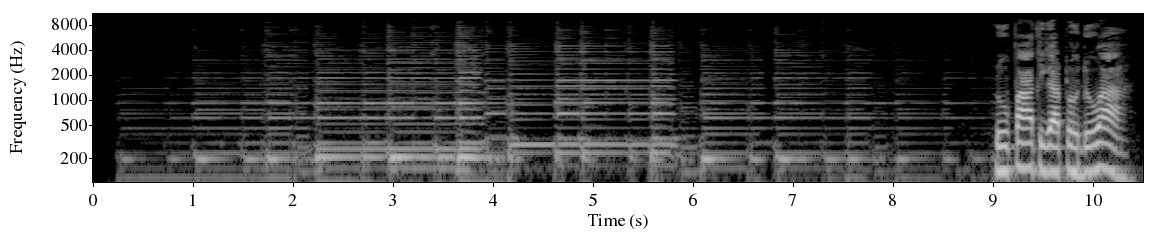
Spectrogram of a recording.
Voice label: good news, urak lawoi

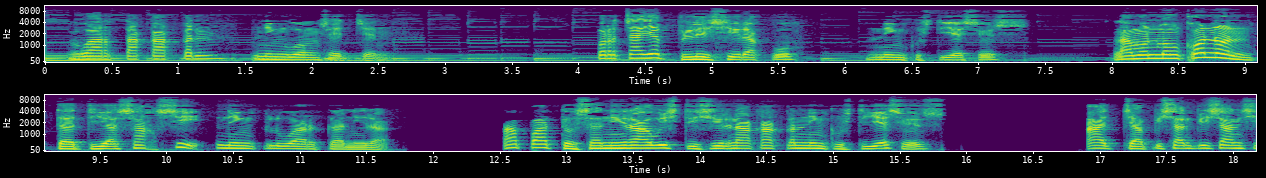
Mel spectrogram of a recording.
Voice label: good news jawa indramayu, javanese bible

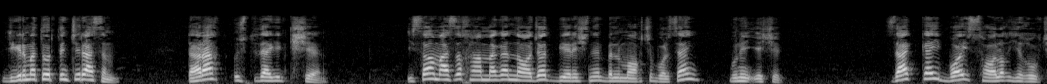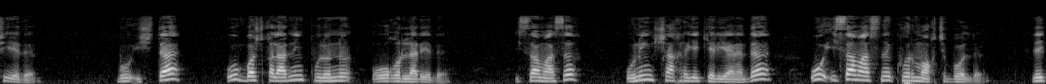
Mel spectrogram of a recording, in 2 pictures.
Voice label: uzbek northern

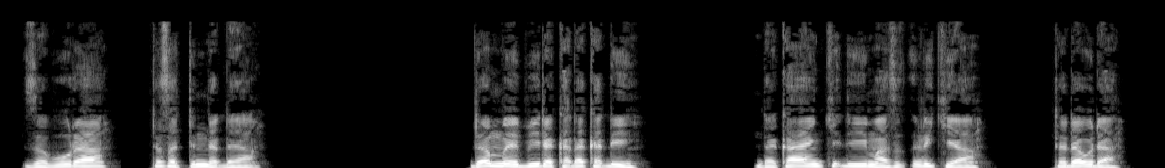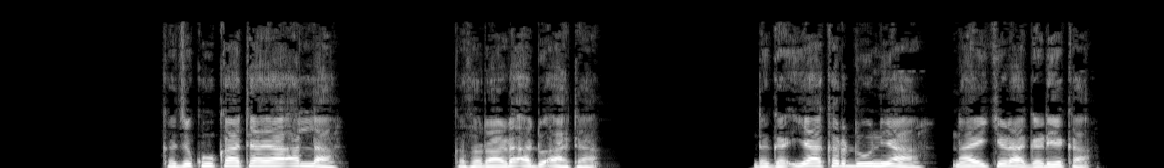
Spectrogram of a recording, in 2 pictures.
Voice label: hausa bible drama, psalms; hausa bsn nt drama

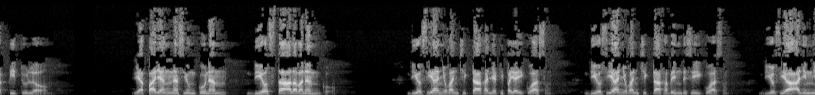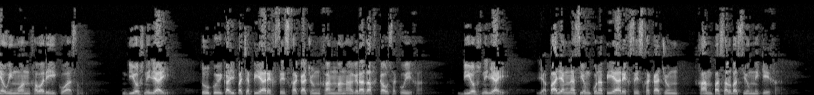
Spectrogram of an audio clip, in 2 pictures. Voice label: salmos, quechua ayacucho

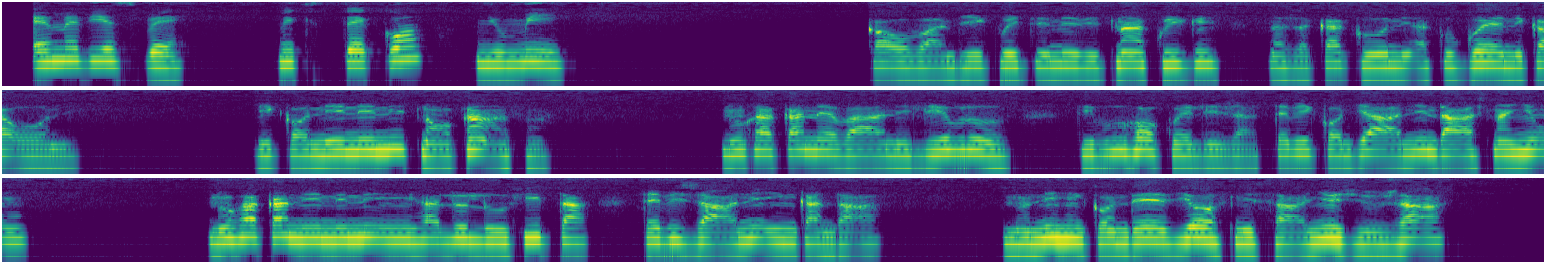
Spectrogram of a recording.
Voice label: mixtec diagnostic spanish mexico

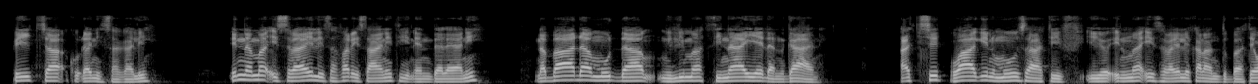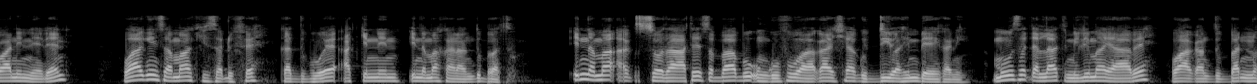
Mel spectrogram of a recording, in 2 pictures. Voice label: afan munyoyaya; mighty men of god

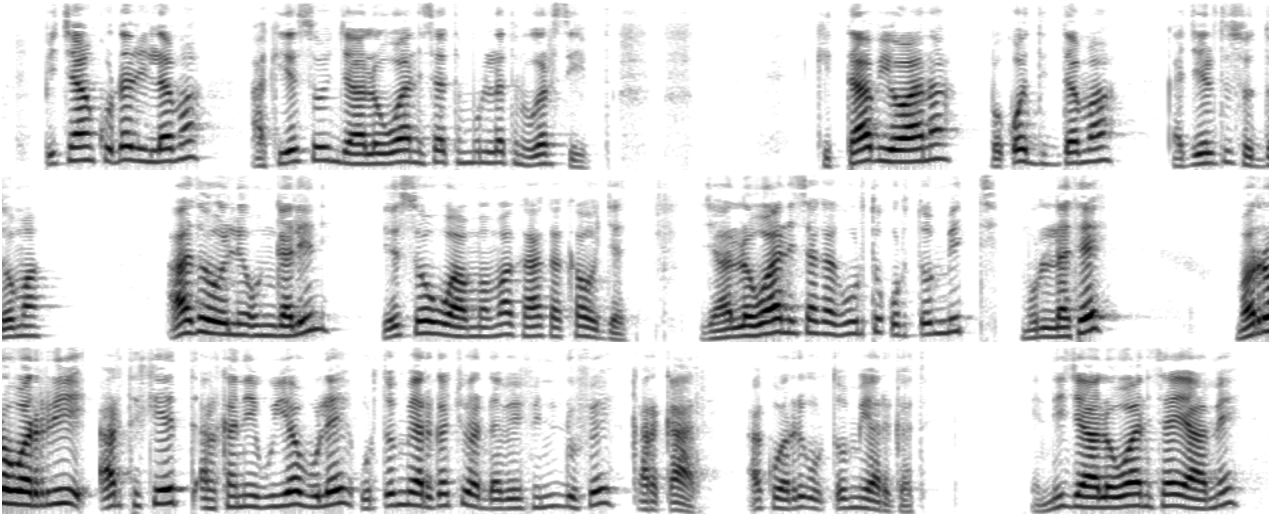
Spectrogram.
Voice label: borana sakuye

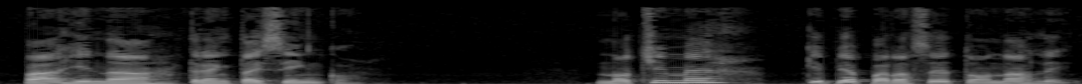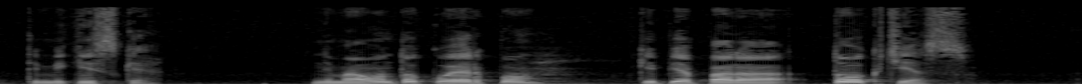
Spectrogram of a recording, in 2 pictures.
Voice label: good news, nahuatl guerrero chilapa

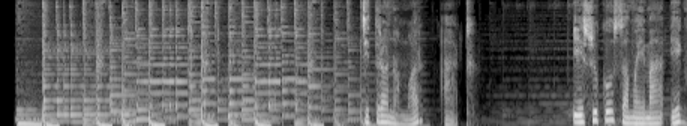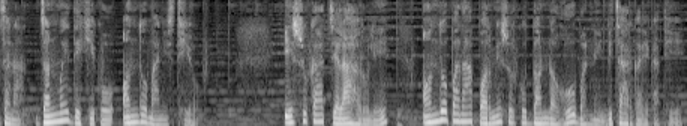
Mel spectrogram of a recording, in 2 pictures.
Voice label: jesus lord and saviour nepali

